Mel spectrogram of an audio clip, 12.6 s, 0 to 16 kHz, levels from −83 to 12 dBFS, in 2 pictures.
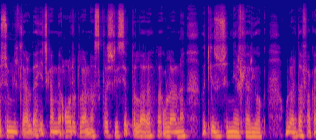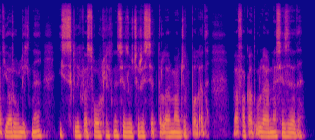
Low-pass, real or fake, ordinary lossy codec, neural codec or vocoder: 14.4 kHz; real; none; none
